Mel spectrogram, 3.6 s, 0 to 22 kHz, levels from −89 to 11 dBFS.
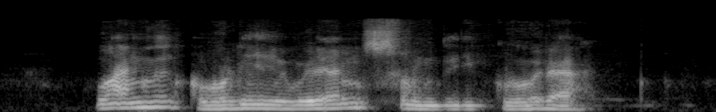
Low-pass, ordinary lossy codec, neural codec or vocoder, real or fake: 10.8 kHz; MP3, 96 kbps; codec, 24 kHz, 1.5 kbps, HILCodec; fake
